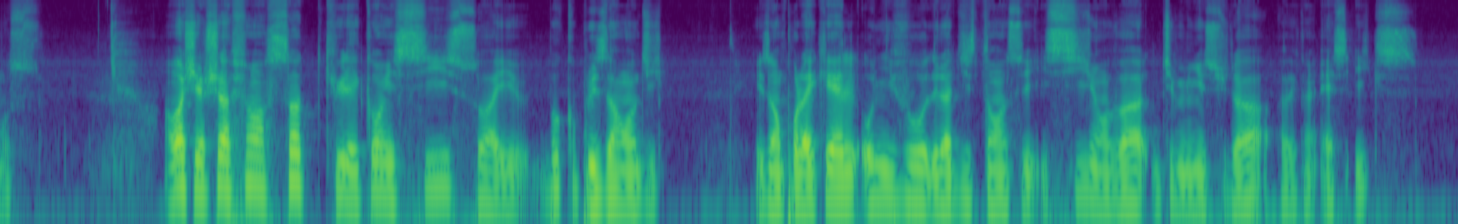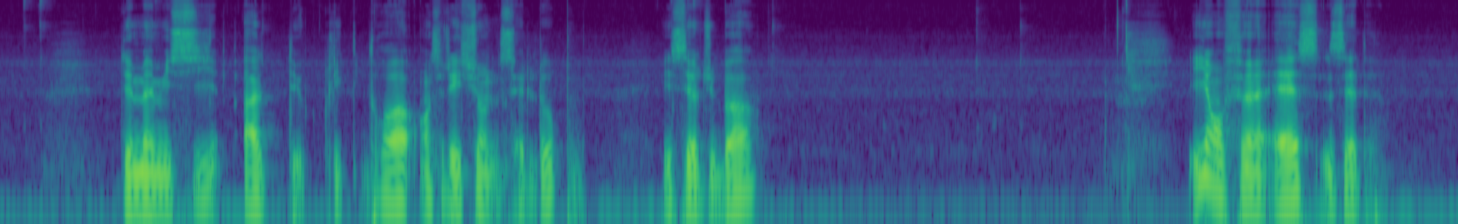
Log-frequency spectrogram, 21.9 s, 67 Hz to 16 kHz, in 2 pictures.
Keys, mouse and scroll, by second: 0.2-3.2 middle drag, 5.4-6.2 scroll up 2, 6.2 Tab, 7.0-7.4 scroll up 3, 7.4-8.8 middle drag, 8.8 s, 12.1 alt+right click, 12.6-12.9 scroll down 1, 12.9-15.9 middle drag, 15.9 alt+shift+right click, 16.7-20.4 middle drag, 20.4 s.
